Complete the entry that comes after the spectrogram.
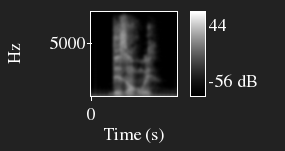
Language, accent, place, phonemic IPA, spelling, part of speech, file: French, France, Lyon, /de.zɑ̃.ʁwe/, désenrouer, verb, LL-Q150 (fra)-désenrouer.wav
- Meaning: 1. to cure of hoarseness 2. to cure one's hoarseness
